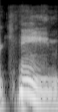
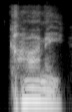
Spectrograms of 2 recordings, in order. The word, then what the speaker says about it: Kane: And her last name is everybody called her Kane cuz it's spelled k a n e. But then uh she confided to me later, "It's actually pronounced Connie."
